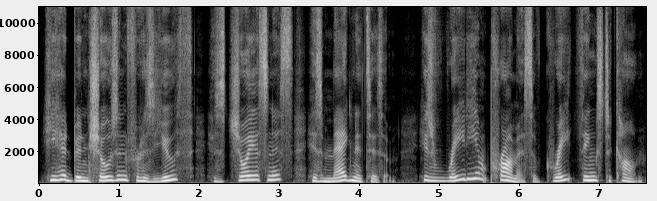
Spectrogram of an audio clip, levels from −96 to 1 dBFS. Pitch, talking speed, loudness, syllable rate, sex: 220 Hz, 150 wpm, -17 LUFS, 3.8 syllables/s, female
